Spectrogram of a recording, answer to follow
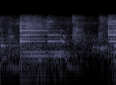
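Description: Guitar chord strummed once about half a second in. It rings with several notes together for nearly a second, then fades.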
